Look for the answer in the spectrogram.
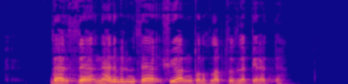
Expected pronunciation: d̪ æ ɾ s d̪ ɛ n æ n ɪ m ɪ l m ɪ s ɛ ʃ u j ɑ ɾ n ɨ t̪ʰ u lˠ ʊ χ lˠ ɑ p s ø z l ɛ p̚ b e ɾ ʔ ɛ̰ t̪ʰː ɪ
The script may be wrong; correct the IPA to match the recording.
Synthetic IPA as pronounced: d̪ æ ɾ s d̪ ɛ n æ n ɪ b ɪ l m ɪ s ɛ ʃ u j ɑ ɾ n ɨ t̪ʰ o lˠ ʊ χ lˠ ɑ p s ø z l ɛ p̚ b e ɾ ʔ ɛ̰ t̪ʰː ɪ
